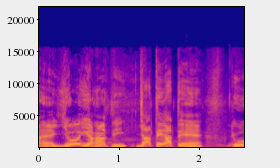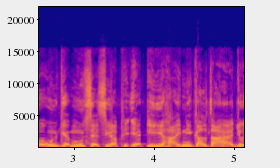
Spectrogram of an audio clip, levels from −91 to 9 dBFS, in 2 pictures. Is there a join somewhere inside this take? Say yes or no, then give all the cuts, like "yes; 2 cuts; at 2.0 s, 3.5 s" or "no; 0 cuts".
no; 0 cuts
